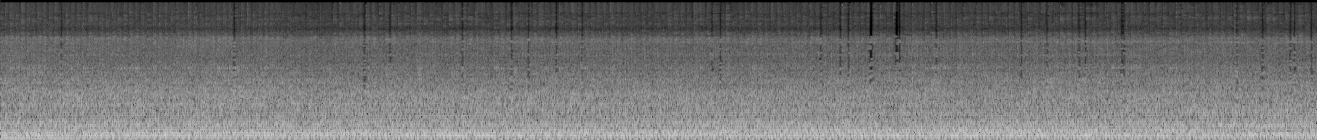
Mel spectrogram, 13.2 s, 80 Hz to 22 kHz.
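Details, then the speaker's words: Torx 140A small engine with a hard-start issue, cold start after adjusting the choke linkage so the butterfly closes fully: runs smooth and even at steady speed with no stumbling or hunting; the choke fix worked. "that made all the difference that sound nice"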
